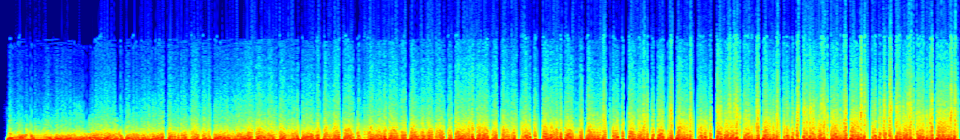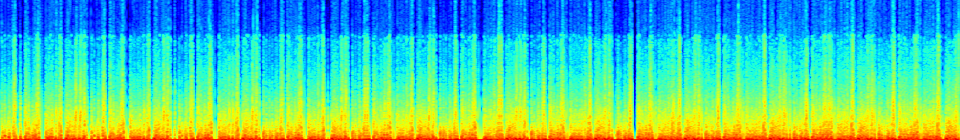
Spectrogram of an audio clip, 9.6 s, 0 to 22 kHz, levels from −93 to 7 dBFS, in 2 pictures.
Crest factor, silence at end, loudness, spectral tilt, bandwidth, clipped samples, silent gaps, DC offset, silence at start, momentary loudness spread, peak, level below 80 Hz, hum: 2 dB; 0 s; -8 LUFS; -6.5 dB/octave; 10.5 kHz; 30%; none; 8%; 0 s; 5 LU; 0 dBFS; -8 dBFS; none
